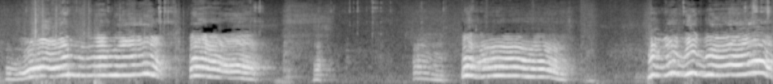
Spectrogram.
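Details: Two pet dogs indoors, a one-year-old husky and an eight-year-old German shepherd mix, giving long wavering howl-like vocalisations in bursts of one to two seconds, with short yips between, in a small room.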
